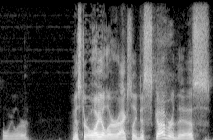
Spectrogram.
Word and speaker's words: Euler: and it doesn't look like Euler but it's pronounced Euler mr.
